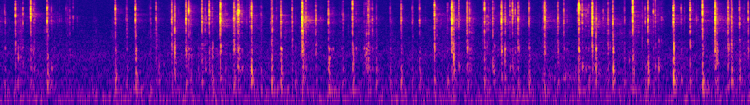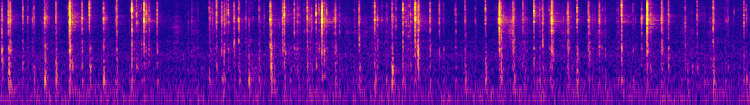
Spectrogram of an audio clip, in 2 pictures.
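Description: Long purple nails type rapidly on the black plastic keys of a silver aluminum MacBook Pro laptop keyboard. The result is a dense, steady stream of quick, bright, clicky taps that stop instantly, with almost no low-end body.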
